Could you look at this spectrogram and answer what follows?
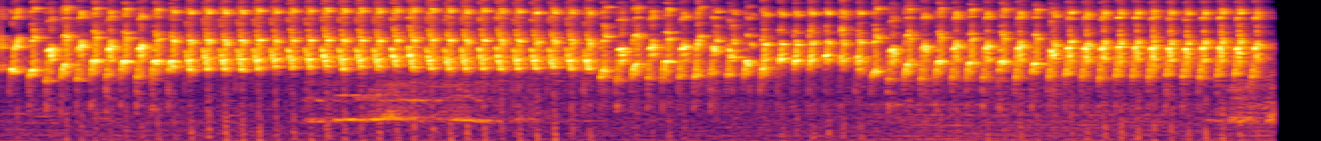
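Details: Long 'ngekek' trill of a fighter lovebird, meant to stimulate lovebirds that have stopped singing: an extended, very rapid harsh chatter of buzzy notes, continuous for over nine seconds before stopping abruptly, with a faint lower chirp beneath.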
